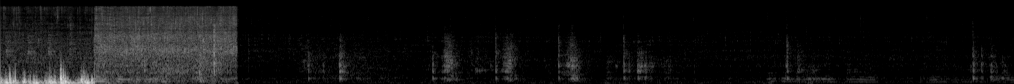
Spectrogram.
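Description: Sizzling of grilling pork, with a loud low rumble in the first second, then a steady hiss that cuts off suddenly about two and a half seconds in. After that, near silence with a few faint soft clicks.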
